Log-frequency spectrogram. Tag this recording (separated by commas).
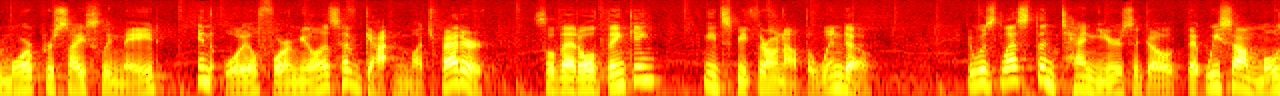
Music, Speech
